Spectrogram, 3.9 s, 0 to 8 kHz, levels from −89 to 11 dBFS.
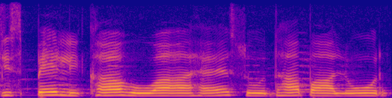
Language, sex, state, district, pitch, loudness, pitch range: Hindi, female, Uttar Pradesh, Lucknow, 215 Hz, -15 LUFS, 210-235 Hz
